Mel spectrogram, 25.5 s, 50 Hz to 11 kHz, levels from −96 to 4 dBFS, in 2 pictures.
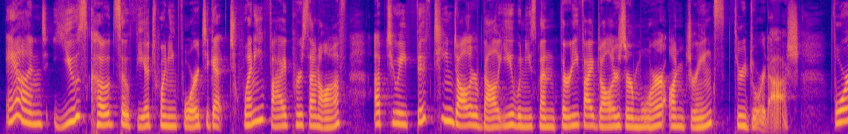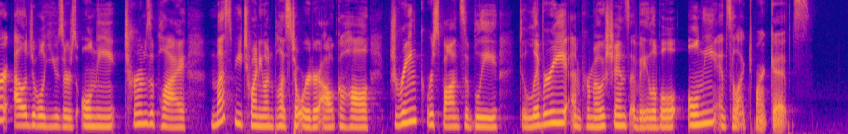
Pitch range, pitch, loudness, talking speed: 180-225 Hz, 195 Hz, -19 LUFS, 110 wpm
